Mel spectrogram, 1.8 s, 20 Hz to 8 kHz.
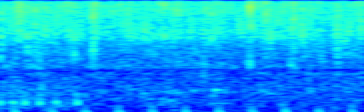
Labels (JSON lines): {"label": "biophony, crackle", "recorder": "SoundTrap 600"}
